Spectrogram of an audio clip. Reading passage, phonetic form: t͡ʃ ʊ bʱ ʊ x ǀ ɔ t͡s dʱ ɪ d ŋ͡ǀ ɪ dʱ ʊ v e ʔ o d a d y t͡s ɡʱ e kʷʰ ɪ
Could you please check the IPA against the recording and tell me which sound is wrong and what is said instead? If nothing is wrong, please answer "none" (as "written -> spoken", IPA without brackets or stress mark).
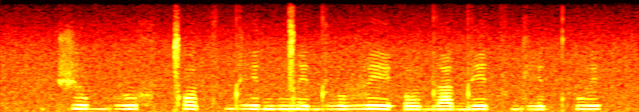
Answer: y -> e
